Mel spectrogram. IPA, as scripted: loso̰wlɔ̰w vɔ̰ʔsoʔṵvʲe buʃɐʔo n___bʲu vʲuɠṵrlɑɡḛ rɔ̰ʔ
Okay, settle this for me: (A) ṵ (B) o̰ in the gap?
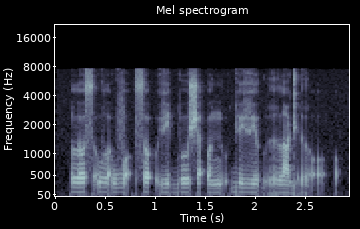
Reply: A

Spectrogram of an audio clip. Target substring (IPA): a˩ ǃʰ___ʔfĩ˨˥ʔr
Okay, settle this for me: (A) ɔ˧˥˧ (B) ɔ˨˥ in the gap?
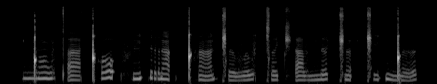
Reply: A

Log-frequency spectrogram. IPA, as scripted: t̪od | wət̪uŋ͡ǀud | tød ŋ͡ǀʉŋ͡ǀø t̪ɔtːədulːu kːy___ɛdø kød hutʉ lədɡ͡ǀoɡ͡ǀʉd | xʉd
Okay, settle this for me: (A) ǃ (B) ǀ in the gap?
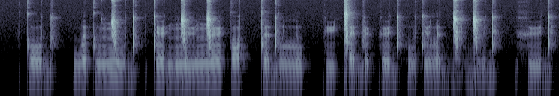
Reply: B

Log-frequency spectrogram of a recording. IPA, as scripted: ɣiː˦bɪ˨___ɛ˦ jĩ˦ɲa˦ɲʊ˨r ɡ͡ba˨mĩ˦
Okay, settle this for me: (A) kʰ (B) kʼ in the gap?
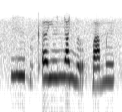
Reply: B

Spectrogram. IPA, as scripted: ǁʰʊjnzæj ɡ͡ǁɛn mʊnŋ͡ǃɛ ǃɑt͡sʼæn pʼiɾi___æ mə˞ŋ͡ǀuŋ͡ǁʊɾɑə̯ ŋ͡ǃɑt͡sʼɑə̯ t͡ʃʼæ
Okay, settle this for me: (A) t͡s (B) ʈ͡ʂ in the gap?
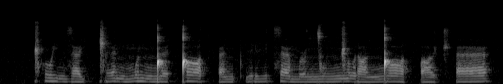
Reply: A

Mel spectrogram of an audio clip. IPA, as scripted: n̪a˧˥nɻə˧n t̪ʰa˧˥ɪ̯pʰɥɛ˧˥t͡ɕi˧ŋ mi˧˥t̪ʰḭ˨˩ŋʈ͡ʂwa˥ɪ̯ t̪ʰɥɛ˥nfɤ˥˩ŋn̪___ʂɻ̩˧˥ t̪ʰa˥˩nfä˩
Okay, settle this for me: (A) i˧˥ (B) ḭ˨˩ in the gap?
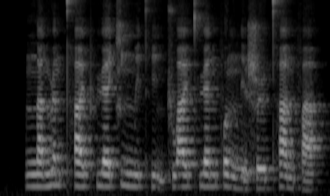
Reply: B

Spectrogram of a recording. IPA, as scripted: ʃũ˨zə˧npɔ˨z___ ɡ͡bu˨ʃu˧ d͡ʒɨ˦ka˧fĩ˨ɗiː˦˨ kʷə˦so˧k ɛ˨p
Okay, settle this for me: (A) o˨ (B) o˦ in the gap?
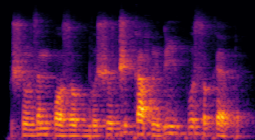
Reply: A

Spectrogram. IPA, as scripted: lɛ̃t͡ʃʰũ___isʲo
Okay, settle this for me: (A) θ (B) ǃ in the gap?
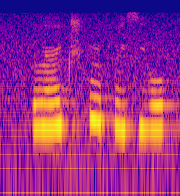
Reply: A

